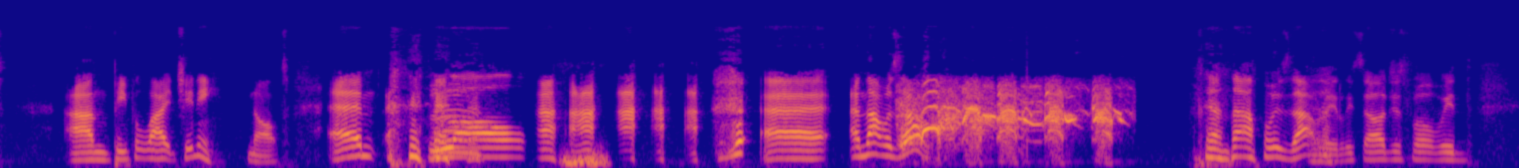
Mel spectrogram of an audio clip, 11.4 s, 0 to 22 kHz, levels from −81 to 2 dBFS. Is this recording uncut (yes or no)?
no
